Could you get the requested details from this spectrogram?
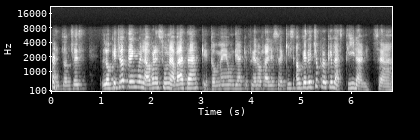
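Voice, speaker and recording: At a moderate pace, a woman with a medium pitch uses lively intonation and big swings in loudness. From Mexico, Puebla (Tehuacán). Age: 40s. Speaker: theatre artist and storyteller. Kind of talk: interview. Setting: video call. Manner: animated.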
